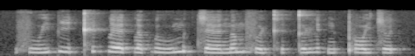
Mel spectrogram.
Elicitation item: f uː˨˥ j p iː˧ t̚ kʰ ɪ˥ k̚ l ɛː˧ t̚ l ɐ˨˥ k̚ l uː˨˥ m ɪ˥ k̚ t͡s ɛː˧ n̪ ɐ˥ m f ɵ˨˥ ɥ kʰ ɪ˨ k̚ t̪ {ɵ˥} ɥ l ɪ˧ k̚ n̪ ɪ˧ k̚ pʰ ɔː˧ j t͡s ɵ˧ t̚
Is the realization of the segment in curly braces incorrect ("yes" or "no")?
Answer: no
